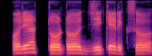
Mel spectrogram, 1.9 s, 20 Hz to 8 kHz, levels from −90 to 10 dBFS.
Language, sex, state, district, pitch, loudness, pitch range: Hindi, male, Bihar, Lakhisarai, 130 Hz, -15 LUFS, 125-135 Hz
